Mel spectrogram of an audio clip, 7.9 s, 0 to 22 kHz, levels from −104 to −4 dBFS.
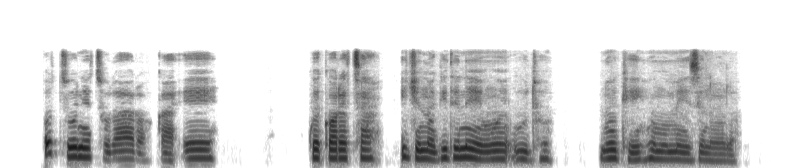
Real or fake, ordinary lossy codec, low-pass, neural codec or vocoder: real; none; 7.2 kHz; none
